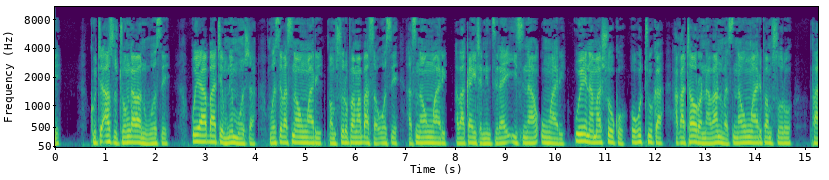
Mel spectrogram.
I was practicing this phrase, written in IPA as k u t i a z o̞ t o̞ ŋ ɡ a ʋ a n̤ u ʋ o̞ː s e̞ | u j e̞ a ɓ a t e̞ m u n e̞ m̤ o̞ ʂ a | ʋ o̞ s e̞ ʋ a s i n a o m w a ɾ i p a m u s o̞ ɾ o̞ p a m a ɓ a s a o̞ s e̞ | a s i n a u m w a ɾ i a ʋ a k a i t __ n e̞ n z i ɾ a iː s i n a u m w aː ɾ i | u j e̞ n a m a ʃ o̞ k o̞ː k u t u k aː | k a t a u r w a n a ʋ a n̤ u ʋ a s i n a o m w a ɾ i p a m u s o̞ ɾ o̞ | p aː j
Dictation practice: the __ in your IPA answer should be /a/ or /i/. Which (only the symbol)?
a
